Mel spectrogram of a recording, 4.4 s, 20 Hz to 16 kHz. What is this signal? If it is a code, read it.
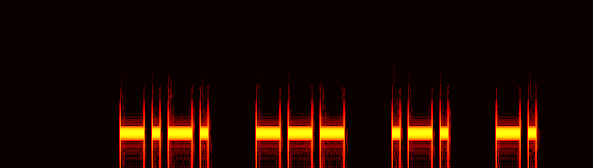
Morse code, heard as a keyed tone, about 20 wpm, spaced as for 15 wpm, 700 Hz. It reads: CORN
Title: 094 Lesson 16f - Letter c - Words 20wpm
